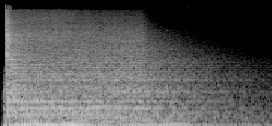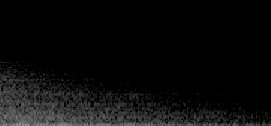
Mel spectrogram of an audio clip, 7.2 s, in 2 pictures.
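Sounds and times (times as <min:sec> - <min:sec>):
horror music sting: 0:00.0 - 0:03.8.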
